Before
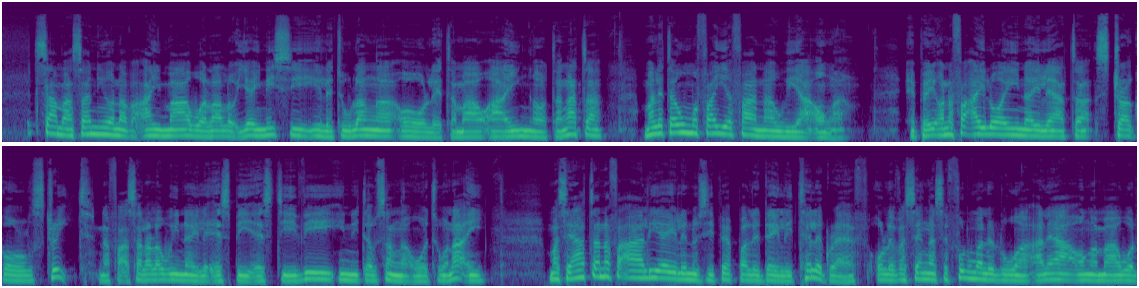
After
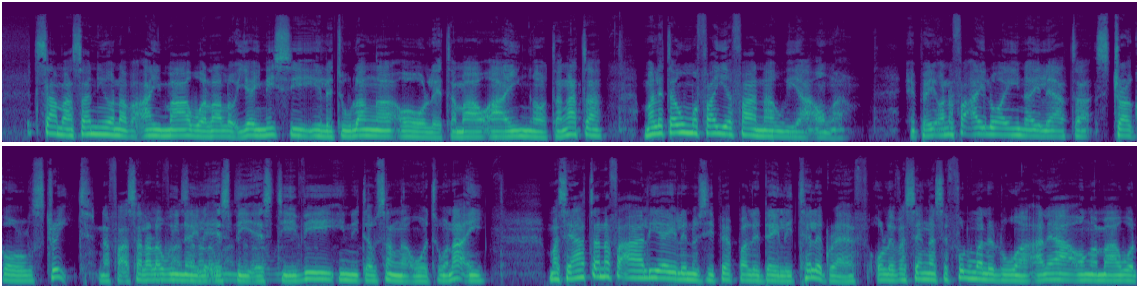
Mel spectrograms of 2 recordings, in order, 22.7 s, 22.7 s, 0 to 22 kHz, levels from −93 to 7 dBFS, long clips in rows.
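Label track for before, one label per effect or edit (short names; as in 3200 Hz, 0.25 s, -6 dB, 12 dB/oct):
7.710000	11.110000	flange 1.5 Hz, delay 2.7 ms, depth 6.5 ms, regen +55%
12.210000	13.200000	echo throw 0.53 s, feedback 35%, level -10.5 dB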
